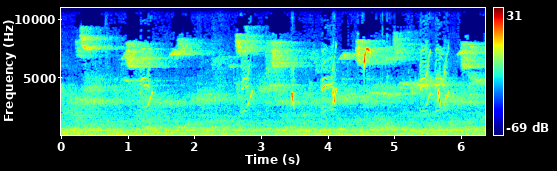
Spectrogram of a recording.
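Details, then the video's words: Goldfinch × house finch hybrid, shown as best hybrid at a song bird association show in Malta, November 2022; sustained high thin whistled notes and sharp chirps over a loud murmur of crowd noise and indoor hall ambience. "Best Hybride Chardonneret X Roselin du Mexique"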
